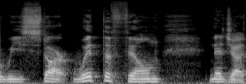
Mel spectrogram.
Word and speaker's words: Ne Zha: one question before we start with the film Nea 2.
